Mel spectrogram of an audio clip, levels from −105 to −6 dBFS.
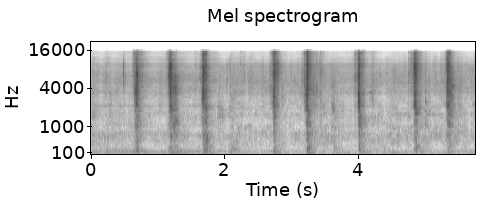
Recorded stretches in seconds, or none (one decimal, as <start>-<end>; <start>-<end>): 1.9-3.7; 4.5-5.8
